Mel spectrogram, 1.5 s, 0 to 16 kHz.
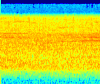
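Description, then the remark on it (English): A dense, steady roar of a basketball arena crowd on its feet, cheering as Illinois leads Ohio State 70-57 in the final seconds of the University of Illinois' first Big Ten tournament title, loud and unbroken, with no distinct voices or words standing out. “Listen to the crowd.”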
